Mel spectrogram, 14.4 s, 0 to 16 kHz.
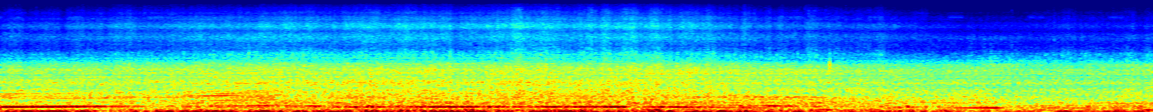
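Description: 2014 Ford Fiesta ST's turbocharged 1.6-litre four-cylinder engine running steadily at speed, heard from inside the cabin over tyre and wind noise. The engine drone holds an even pitch, easing slightly near the end.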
